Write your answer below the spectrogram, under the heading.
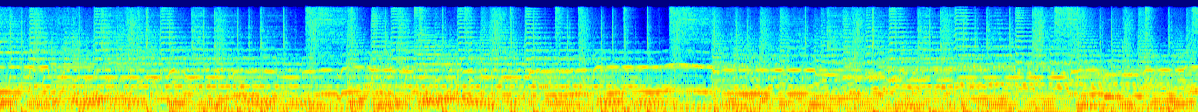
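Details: Electronic organ-like background music plays throughout, with steady melody and bass and no animal sounds.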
